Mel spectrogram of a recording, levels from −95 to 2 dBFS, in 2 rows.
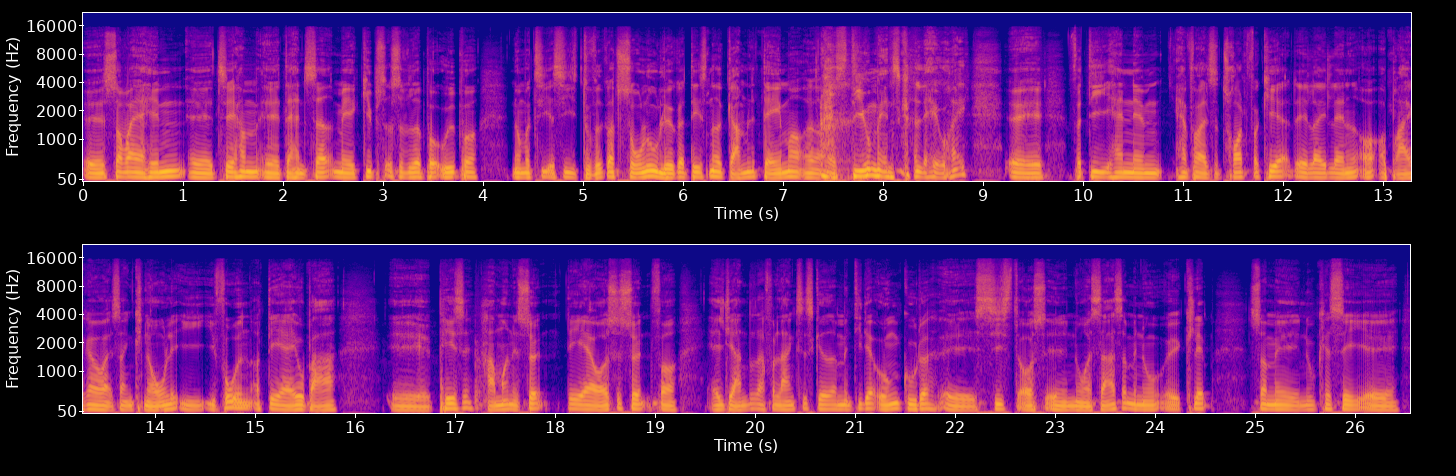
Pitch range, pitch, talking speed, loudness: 95-115 Hz, 105 Hz, 235 wpm, -20 LUFS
